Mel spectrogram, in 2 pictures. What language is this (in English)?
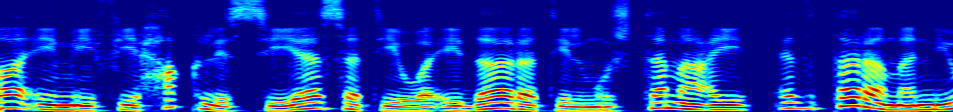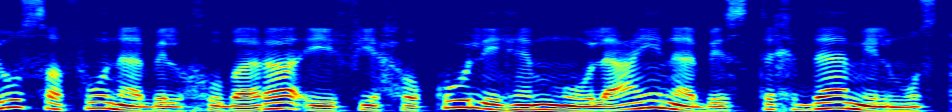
Arabic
